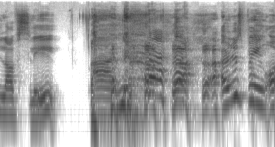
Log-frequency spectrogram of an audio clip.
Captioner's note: everyone laughs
